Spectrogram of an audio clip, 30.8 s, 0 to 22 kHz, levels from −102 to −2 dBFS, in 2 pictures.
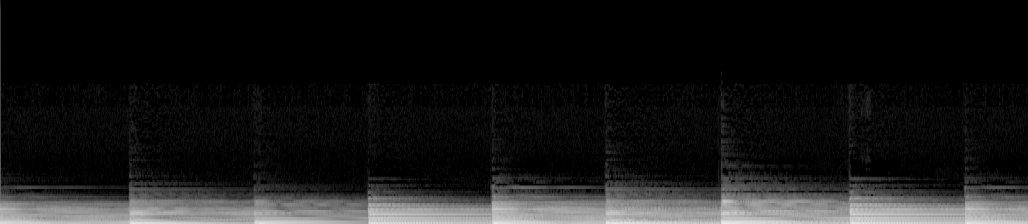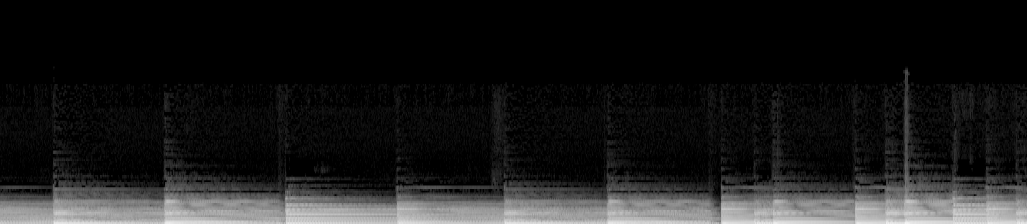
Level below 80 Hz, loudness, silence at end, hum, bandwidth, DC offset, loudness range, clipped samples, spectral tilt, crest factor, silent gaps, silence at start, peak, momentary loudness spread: -36 dBFS; -20 LUFS; 0 s; none; 3.1 kHz; under 0.1%; 6 LU; under 0.1%; -12.5 dB/octave; 18 dB; none; 0 s; 0 dBFS; 12 LU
